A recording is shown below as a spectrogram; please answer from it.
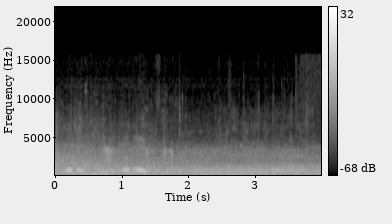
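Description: Faint, distant shouts of footballers on the pitch in an empty stadium, over a steady low background hiss, mostly in the first second and a half.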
